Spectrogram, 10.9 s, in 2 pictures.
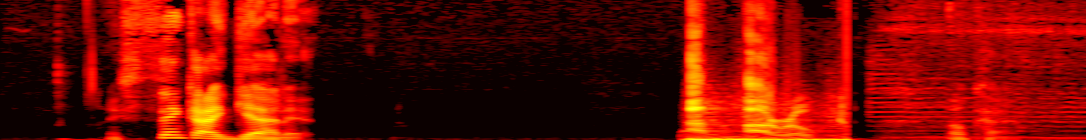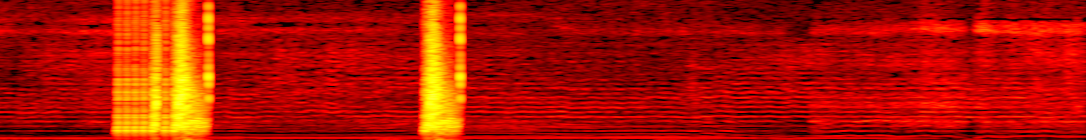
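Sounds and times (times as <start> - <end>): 
speech: 0.6 - 1.6, 4.8 - 5.2
faint steady mosquito buzz: 4.4 - 10.8
sharp clicks: 6.0 - 6.6, 7.6 - 7.8.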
